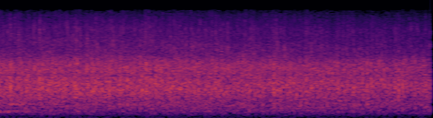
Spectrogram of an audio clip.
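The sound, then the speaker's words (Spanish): A crowd at a Bible reading applauds steadily for about four seconds for the people watching online and on television, a dense, even wash of many hands clapping at a constant loud level with no voices standing out. “Oigan, denles un buen aplauso a los que están por, bueno, por internet y por televisión también.”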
